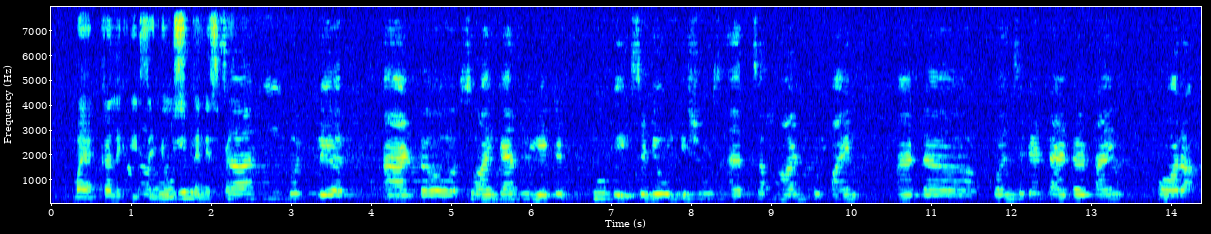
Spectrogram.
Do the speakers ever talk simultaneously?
Yes, from 1.1 s

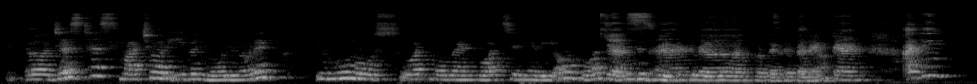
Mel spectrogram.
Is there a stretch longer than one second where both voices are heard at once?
Yes, from 5.9 s

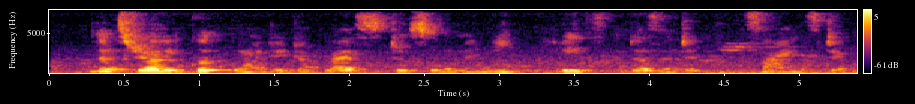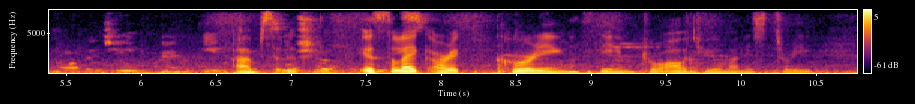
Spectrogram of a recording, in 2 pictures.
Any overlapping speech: Yes, from 6.6 s

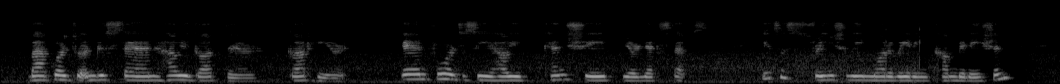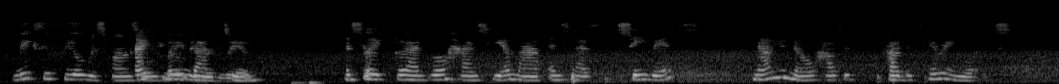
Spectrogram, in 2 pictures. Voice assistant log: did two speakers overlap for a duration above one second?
Yes, from 11.9 s

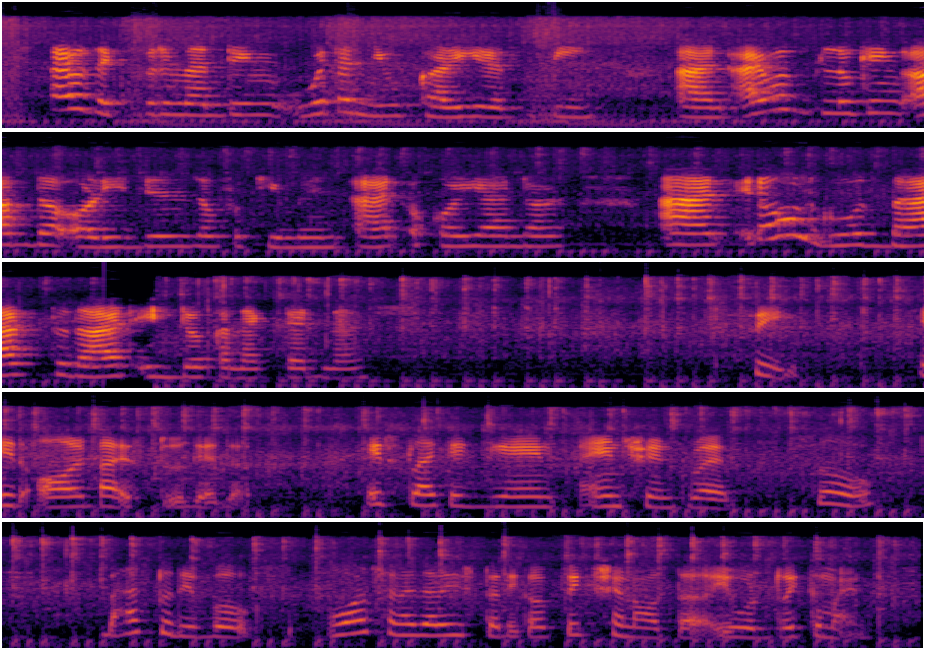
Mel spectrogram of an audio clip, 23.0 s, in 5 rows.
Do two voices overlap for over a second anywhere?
No

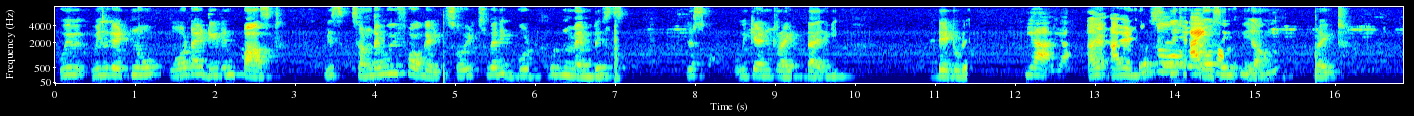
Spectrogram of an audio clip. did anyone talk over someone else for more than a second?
Yes, from 13.7 s

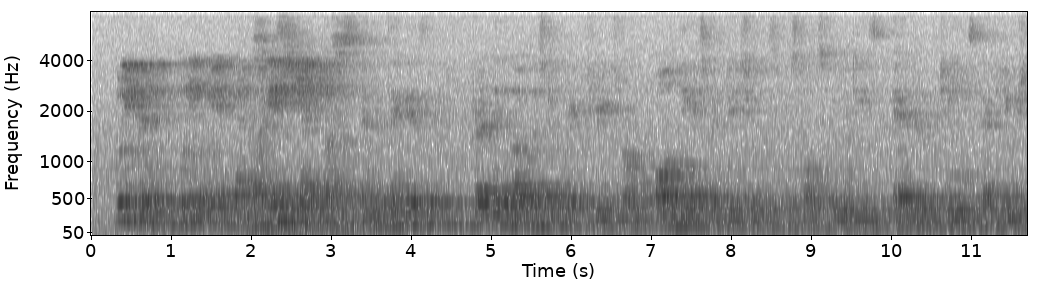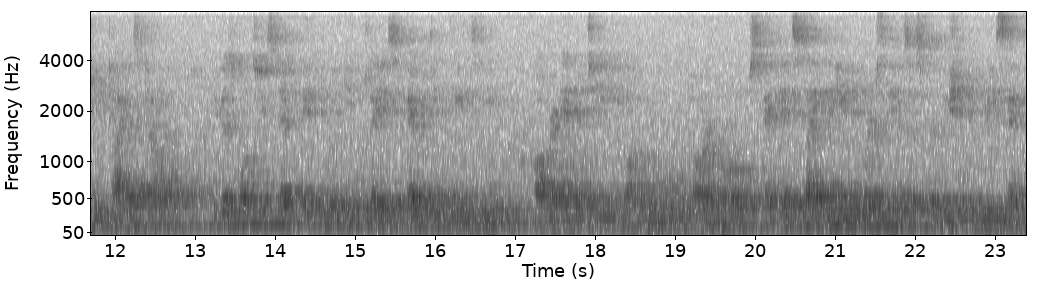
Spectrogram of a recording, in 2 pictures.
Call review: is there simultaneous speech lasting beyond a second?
Yes, from 1.8 s

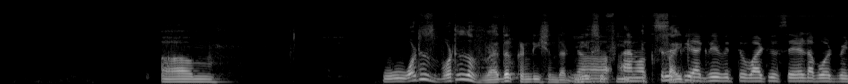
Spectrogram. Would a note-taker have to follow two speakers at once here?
Yes, from 5.7 s

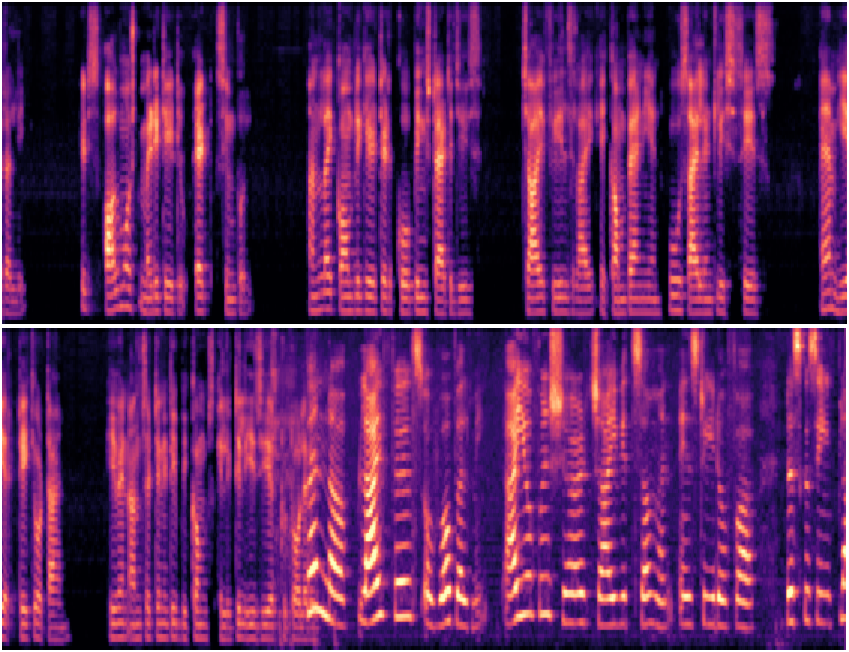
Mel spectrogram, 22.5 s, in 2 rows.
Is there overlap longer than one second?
No

